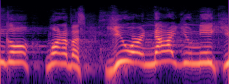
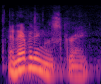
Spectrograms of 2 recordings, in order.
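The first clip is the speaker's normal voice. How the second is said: ordinary delivery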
